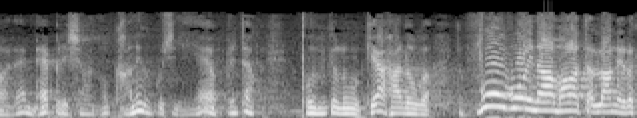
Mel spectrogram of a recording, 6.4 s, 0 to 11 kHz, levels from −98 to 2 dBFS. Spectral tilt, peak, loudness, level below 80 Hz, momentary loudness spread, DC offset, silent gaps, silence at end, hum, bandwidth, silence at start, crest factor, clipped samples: -7.5 dB/octave; 0 dBFS; -12 LUFS; -42 dBFS; 15 LU; under 0.1%; none; 0 s; none; 7.8 kHz; 0 s; 12 dB; under 0.1%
